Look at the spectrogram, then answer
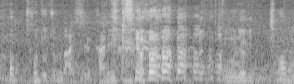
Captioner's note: laughs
